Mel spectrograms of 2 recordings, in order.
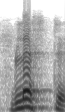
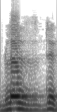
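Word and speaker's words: blessed: இ எஸ் எஸ் இடி பிளஸ்டு இது இட் என்று உச்சரிக்கணும் பிளஸ்டு கிடையாது பிளஸ் பிளஸ்ட் பிளஸ்ட் இதுவும் பிளஸ் தான் பிளஸ்சிங்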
